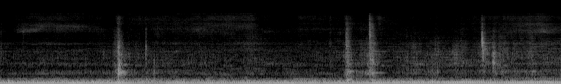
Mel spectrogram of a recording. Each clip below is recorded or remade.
remade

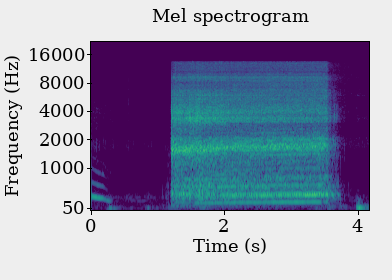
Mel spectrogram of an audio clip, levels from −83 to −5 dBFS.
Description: recorded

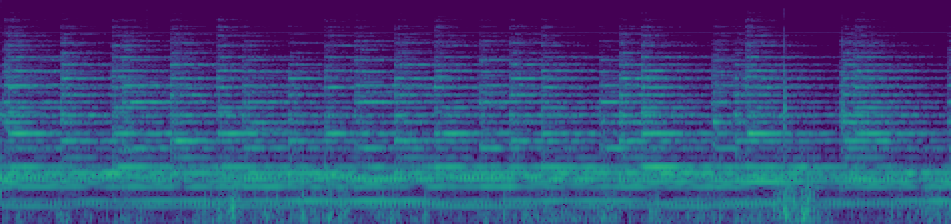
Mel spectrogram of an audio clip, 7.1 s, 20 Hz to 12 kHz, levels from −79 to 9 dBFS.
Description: recorded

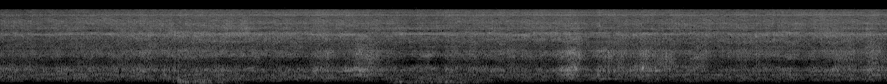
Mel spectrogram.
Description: remade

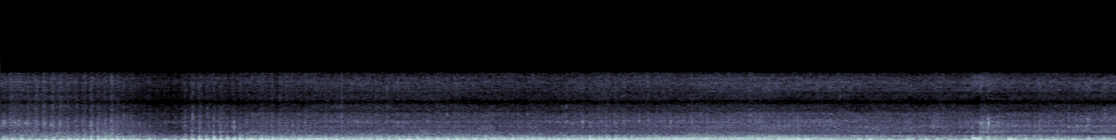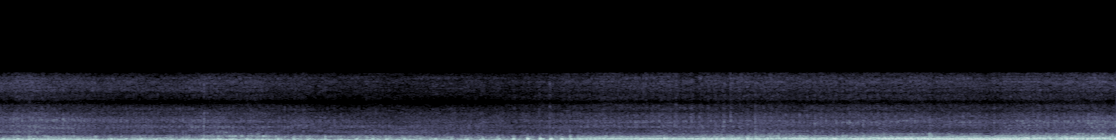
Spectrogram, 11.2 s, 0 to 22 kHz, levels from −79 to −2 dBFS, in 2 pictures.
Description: remade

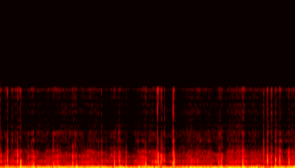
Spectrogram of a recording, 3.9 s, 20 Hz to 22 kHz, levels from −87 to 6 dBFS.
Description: remade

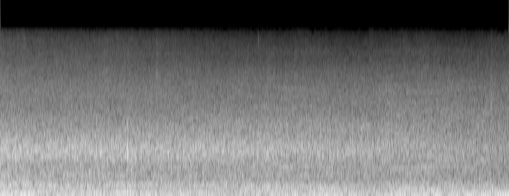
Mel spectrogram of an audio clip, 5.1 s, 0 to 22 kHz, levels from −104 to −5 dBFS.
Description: recorded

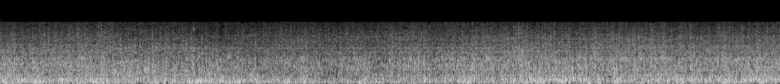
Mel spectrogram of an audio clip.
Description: recorded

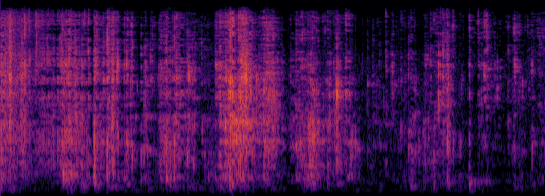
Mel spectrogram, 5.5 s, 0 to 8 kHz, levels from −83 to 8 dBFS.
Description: recorded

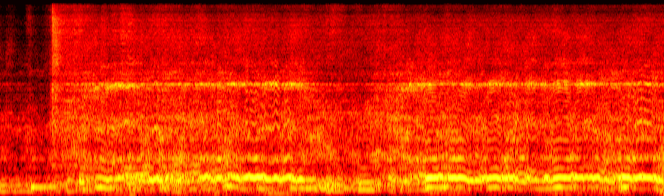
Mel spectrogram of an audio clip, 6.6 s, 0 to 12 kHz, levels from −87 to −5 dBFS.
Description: remade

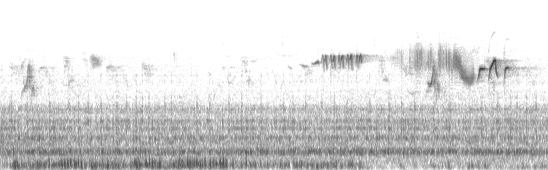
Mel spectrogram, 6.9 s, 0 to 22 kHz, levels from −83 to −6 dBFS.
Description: recorded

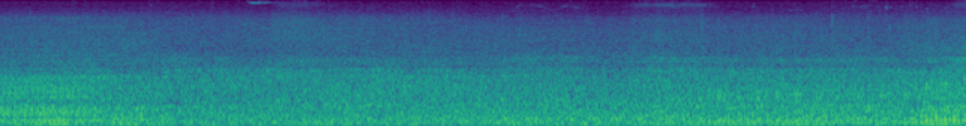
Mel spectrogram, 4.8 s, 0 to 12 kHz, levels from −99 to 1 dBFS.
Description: recorded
